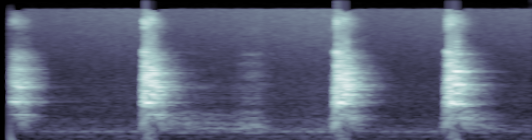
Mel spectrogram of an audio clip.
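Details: Cairn Terrier at home, barking while attacking a dishwasher: four sharp, high, explosive barks spaced about a second apart, with a faint steady appliance hum underneath.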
